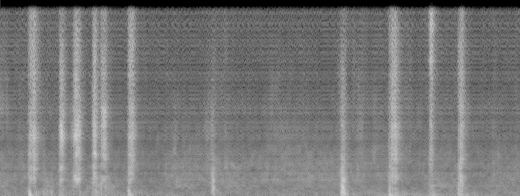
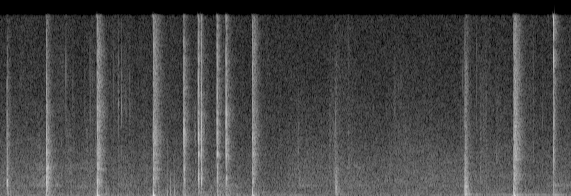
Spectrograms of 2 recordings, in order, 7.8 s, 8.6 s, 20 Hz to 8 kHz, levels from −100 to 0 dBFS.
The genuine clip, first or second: second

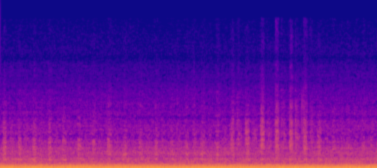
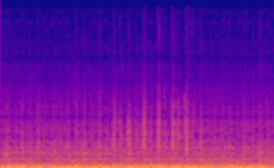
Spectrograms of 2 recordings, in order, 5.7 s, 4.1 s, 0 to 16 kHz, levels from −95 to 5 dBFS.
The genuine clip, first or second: first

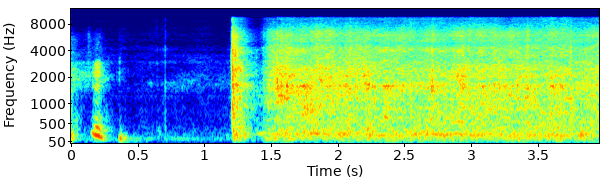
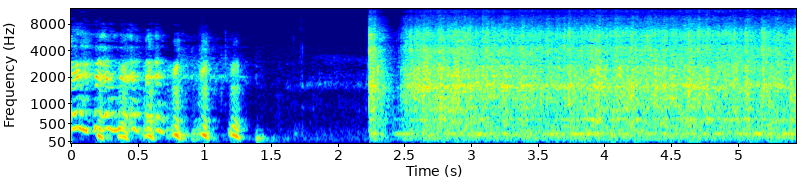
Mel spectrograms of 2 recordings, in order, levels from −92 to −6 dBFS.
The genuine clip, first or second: second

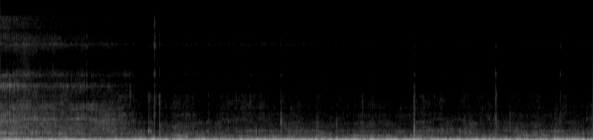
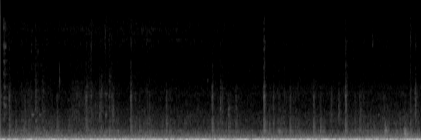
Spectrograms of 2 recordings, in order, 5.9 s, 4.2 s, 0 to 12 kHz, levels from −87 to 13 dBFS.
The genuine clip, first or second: second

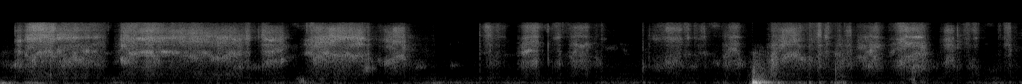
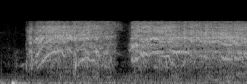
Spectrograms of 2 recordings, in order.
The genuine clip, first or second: second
